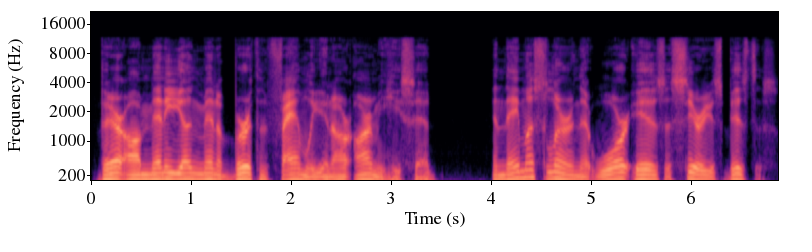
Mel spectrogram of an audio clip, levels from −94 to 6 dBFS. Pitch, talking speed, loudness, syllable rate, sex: 110 Hz, 210 wpm, -18 LUFS, 5.4 syllables/s, male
